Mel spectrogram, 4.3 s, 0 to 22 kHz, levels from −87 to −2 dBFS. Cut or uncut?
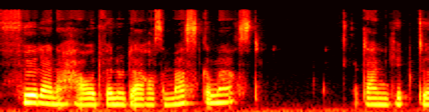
cut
